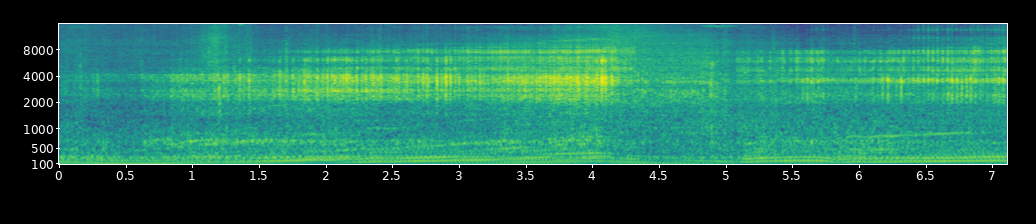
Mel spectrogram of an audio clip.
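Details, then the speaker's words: Nissan Z31, turbo at up to 11 psi, recently fitted new transmission, driving with window up: rough gravelly churning following road speed, described as "rocks in a blender". Noisy gearbox; bearing suspected, not confirmed. "the best way i can describe it is rocks in a blender you know it's not really the best description but it really just does sound like something just isn't happy in it"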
